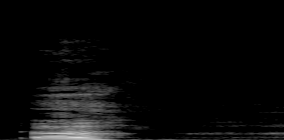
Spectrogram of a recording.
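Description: A single brief voiced yawn: one drawn-out, tonal exhalation lasting about half a second, followed by faint breathy traces and then quiet.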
